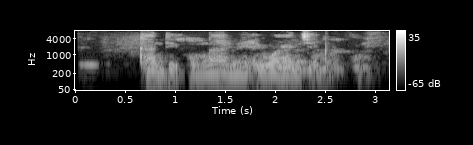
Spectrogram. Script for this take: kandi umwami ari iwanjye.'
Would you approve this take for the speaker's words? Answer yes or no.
no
